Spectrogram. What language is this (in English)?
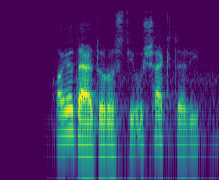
Persian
